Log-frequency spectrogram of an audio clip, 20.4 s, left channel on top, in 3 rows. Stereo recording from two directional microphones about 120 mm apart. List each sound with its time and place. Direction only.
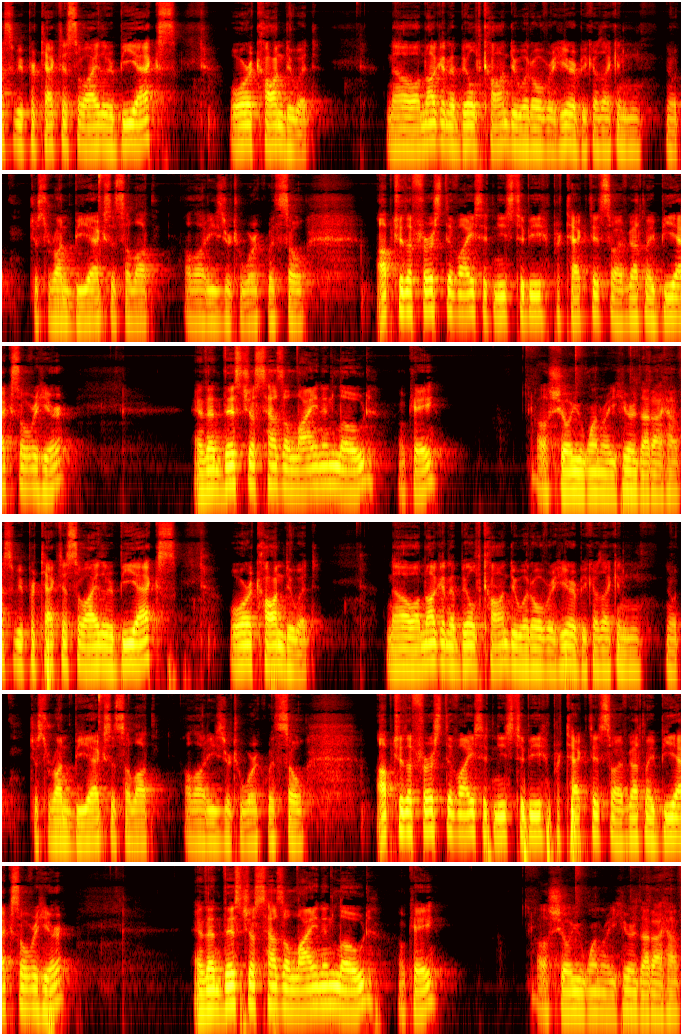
0.0 s speech: 45° right (ahead or behind)
0.5 s speech: 60° right (ahead or behind)
1.9 s speech: 45° right (ahead or behind)
15.4 s speech: 45° right (ahead or behind)
18.9 s speech: centre (ahead or behind)
19.4 s speech: 15° left (ahead or behind)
